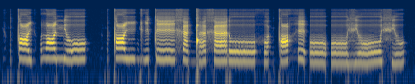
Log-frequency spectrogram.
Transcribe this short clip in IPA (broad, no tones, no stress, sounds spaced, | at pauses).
tˤ i | ðˤ iː mʲ oː | tˤ iː ɡʱ i t eː x æ ɡ͡ǃ æ x æ ɾ oː h o ɡ tˤ u h e ʔ oː ʔ oː vʲ oː fʲ u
